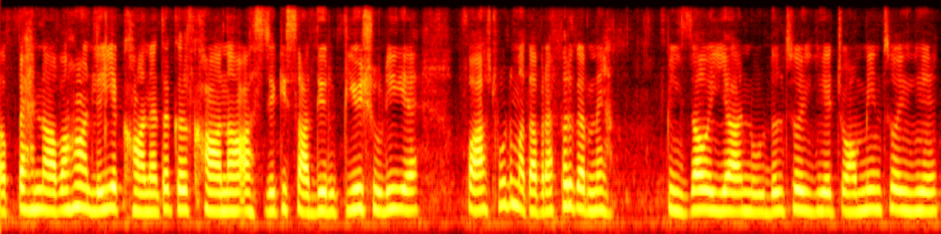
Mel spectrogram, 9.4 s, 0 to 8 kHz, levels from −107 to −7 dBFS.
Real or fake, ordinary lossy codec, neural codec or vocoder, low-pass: fake; none; codec, 16 kHz, 4.8 kbps, FACodec; 7.2 kHz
